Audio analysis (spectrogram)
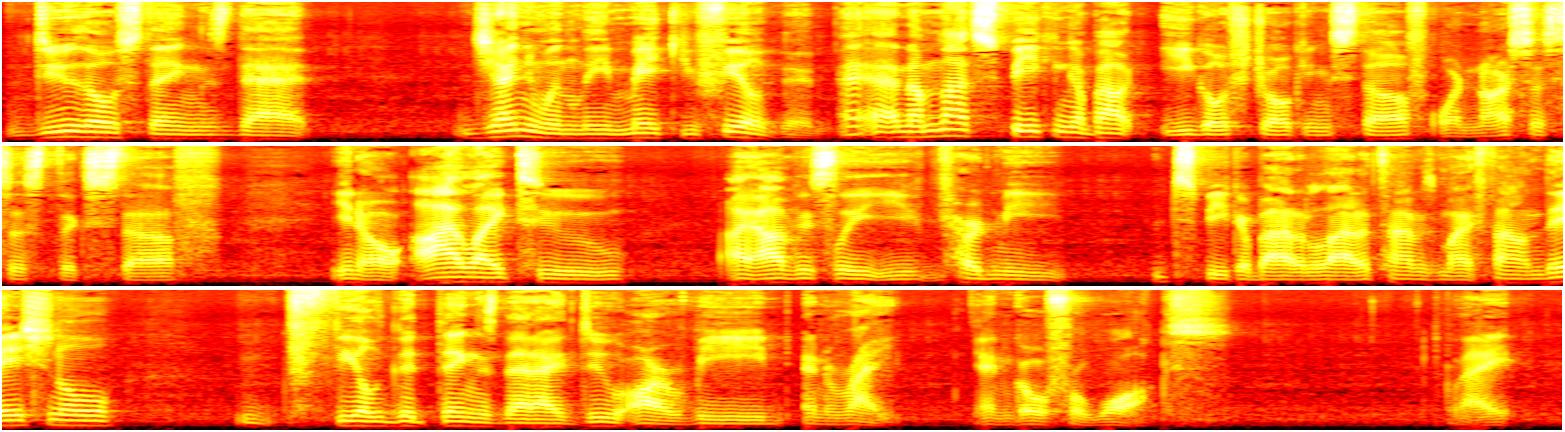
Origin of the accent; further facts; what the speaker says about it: New York City, New York, United States; now in New Jersey, United States; Born and raised in New York City, I currently live in New Jersey.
